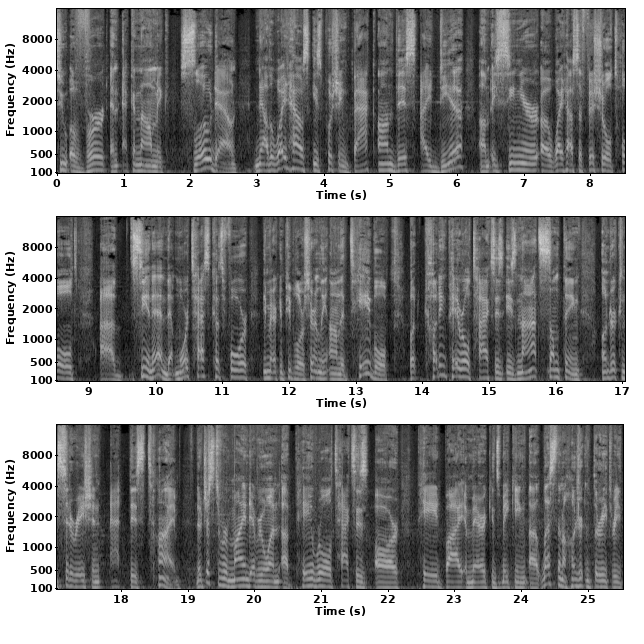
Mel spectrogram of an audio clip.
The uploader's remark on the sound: live from the New York Stock Exchange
